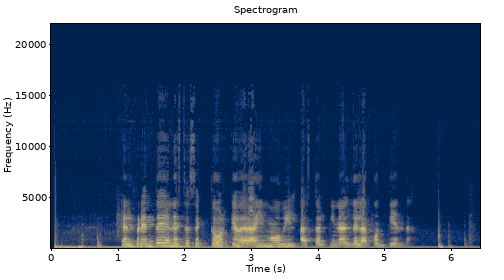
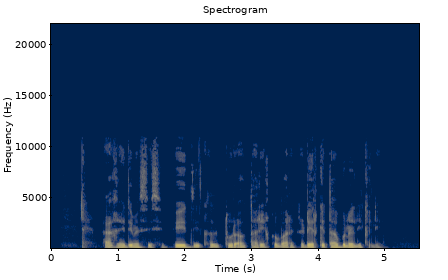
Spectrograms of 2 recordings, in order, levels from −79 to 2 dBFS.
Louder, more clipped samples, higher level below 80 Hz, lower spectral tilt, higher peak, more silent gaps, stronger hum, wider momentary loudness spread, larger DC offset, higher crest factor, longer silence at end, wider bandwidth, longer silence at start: first, -15 LUFS vs -24 LUFS; neither; first, -44 dBFS vs -52 dBFS; about the same, -6 dB/octave vs -7 dB/octave; first, 0 dBFS vs -6 dBFS; neither; neither; second, 17 LU vs 21 LU; neither; about the same, 16 dB vs 18 dB; second, 0 s vs 0.6 s; first, 15.5 kHz vs 11 kHz; second, 0.05 s vs 0.45 s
